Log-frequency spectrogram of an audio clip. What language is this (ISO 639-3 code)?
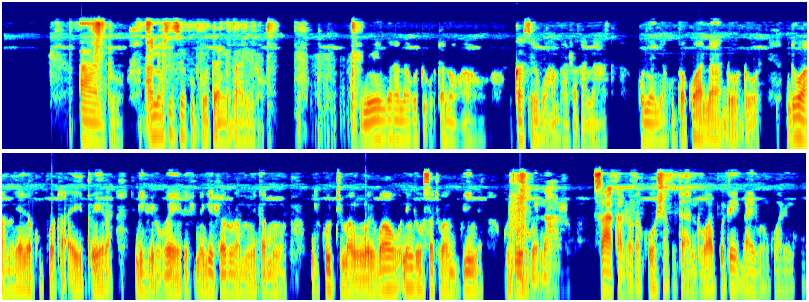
ndc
